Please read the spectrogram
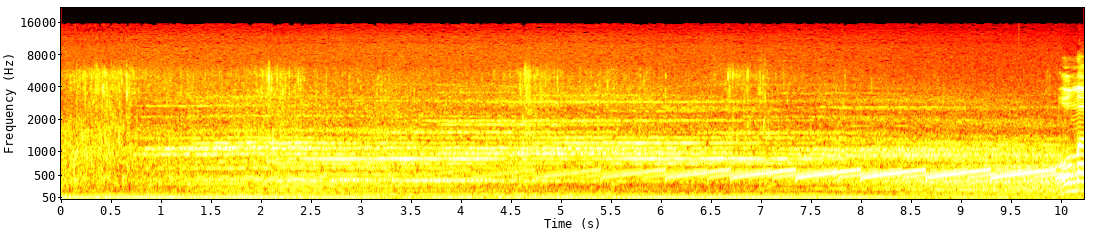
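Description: Eerie electronic soundtrack: a cluster of held tones, joined about halfway through by a short rising glide repeated about twice a second.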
